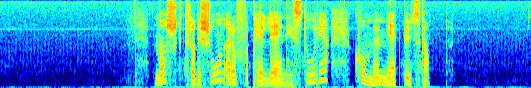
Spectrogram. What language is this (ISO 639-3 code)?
nor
